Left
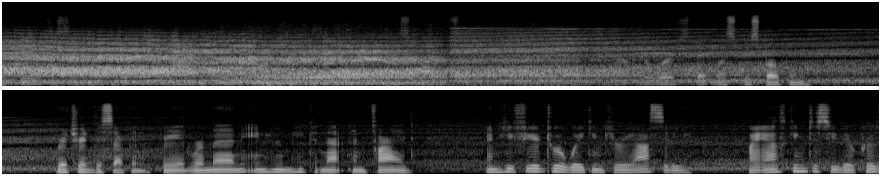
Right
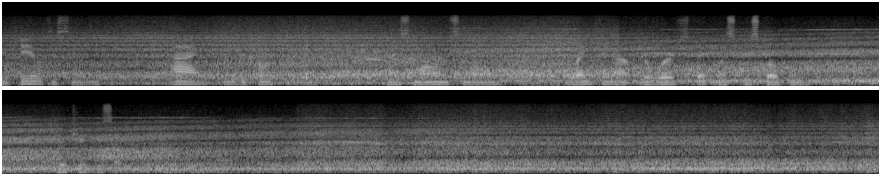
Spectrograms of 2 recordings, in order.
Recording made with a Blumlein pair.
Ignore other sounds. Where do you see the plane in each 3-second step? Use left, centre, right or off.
left, centre, right, right, right, right.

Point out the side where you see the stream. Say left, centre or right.
right.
